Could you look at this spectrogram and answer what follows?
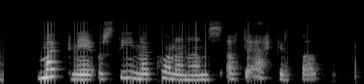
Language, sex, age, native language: Icelandic, female, 13, Icelandic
